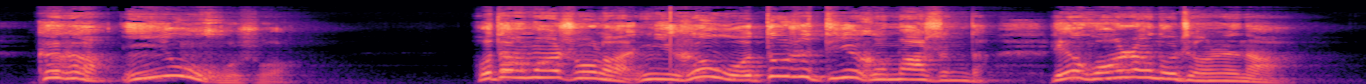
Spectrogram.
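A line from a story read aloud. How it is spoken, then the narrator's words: Anxious shout. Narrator (Chinese): 那珠儿听了更急啊，他叫道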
